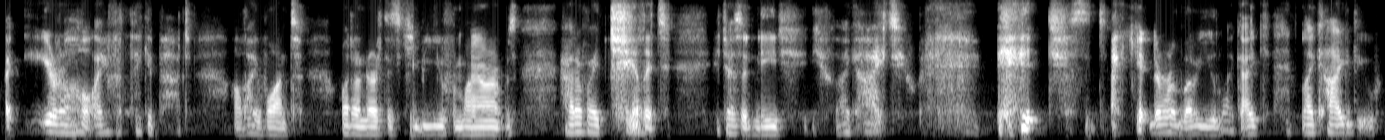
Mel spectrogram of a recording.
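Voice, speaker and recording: A man voicing an anguished, lovesick young woman in an amateur story reading, breathy and melodramatic. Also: fairly low pitch, steady tone, measured pace, sharp tone, heavily acted. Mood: breathless longing. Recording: dull lo-fi home recording.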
